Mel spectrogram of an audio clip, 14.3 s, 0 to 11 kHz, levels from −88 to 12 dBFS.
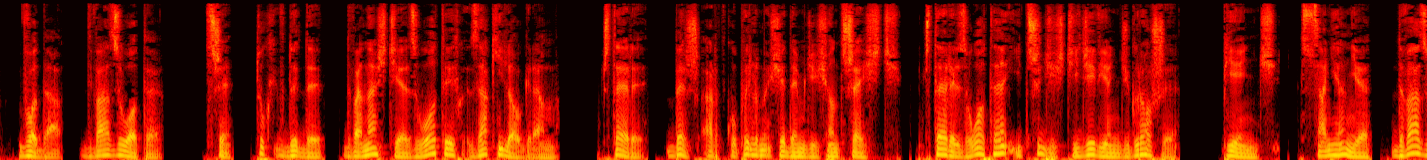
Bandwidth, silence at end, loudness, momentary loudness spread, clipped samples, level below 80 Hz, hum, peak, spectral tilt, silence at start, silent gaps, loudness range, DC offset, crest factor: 10.5 kHz; 0 s; -25 LUFS; 10 LU; under 0.1%; -34 dBFS; none; -8 dBFS; -5 dB/octave; 0.2 s; 1.66-2.02 s, 3.32-3.37 s, 5.61-5.97 s, 11.80-12.18 s, 12.82-12.87 s; 2 LU; under 0.1%; 18 dB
